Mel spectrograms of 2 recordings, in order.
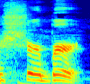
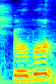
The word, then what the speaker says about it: sherbet: Is it pronounced sherbet or sherbert? Because I've always pronounced it sherbet, but there is definitely no R in that at the end of that word.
